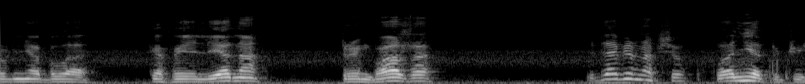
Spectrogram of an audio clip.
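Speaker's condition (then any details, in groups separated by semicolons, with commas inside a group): Cerebral palsy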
